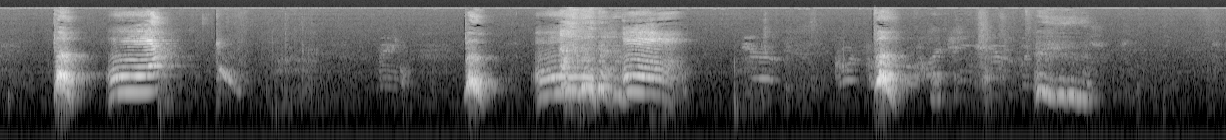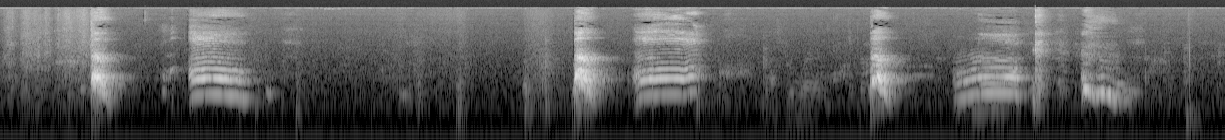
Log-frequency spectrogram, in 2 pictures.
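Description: A baby laughs in bursts of delighted giggles close by.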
